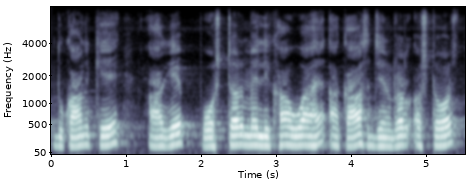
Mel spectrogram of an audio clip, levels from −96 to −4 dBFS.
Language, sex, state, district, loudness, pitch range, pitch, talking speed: Hindi, male, Jharkhand, Deoghar, -15 LUFS, 130-150 Hz, 140 Hz, 130 wpm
